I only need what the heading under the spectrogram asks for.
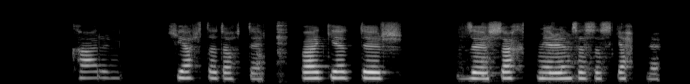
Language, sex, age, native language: Icelandic, female, 12, Icelandic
